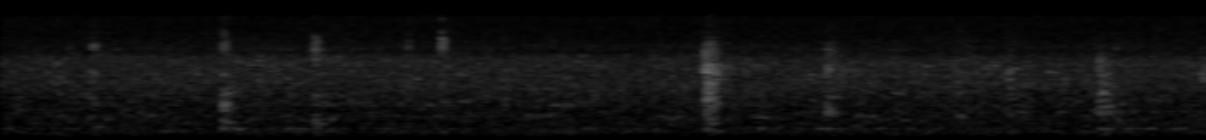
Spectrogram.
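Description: Faint, irregularly spaced keystrokes on a computer keyboard, about half a dozen clicks over a steady background hiss, as a short line of code is typed.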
